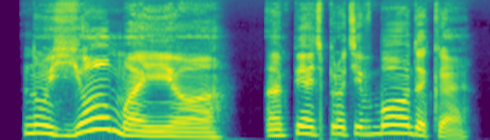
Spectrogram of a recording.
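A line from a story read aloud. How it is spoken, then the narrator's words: Groaning. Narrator (Russian): застонал Эстир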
